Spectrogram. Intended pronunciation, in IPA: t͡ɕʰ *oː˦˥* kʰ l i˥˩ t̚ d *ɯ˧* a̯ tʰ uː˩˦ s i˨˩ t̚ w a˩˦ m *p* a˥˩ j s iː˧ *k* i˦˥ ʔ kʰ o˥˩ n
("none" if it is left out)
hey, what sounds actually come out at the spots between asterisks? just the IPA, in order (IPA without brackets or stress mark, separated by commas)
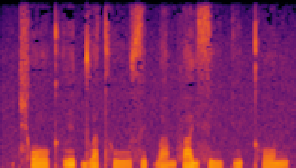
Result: oː˦˥, u˧, f, k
